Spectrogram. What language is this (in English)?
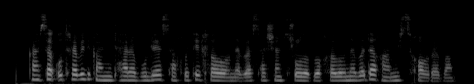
Georgian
